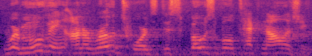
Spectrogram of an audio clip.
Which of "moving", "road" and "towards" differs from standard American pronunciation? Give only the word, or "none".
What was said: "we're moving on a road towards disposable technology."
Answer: none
